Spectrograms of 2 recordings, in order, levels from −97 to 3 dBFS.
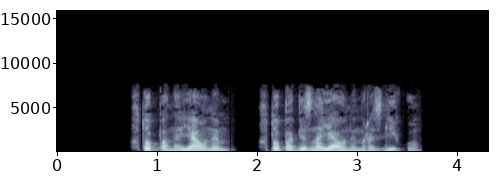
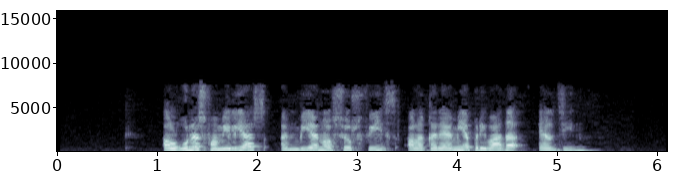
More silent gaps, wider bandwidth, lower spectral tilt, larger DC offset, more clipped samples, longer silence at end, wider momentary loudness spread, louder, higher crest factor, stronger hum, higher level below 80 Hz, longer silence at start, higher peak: first, 1.82-2.02 s vs none; about the same, 7.6 kHz vs 7.8 kHz; about the same, -6 dB/octave vs -6.5 dB/octave; neither; neither; about the same, 0.7 s vs 0.8 s; about the same, 13 LU vs 11 LU; second, -20 LUFS vs -17 LUFS; about the same, 20 dB vs 16 dB; neither; about the same, -60 dBFS vs -62 dBFS; second, 0.75 s vs 1.1 s; about the same, -2 dBFS vs -2 dBFS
